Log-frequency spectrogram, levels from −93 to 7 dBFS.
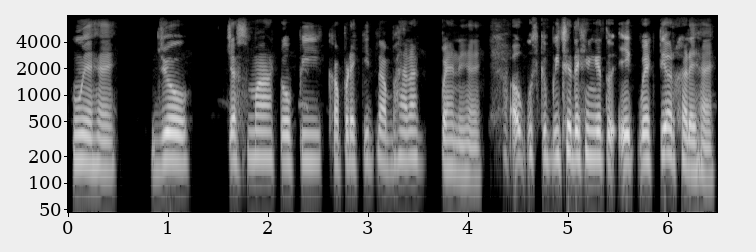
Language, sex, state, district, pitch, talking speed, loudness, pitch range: Hindi, male, Chhattisgarh, Sarguja, 180 Hz, 185 wpm, -18 LUFS, 170-195 Hz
